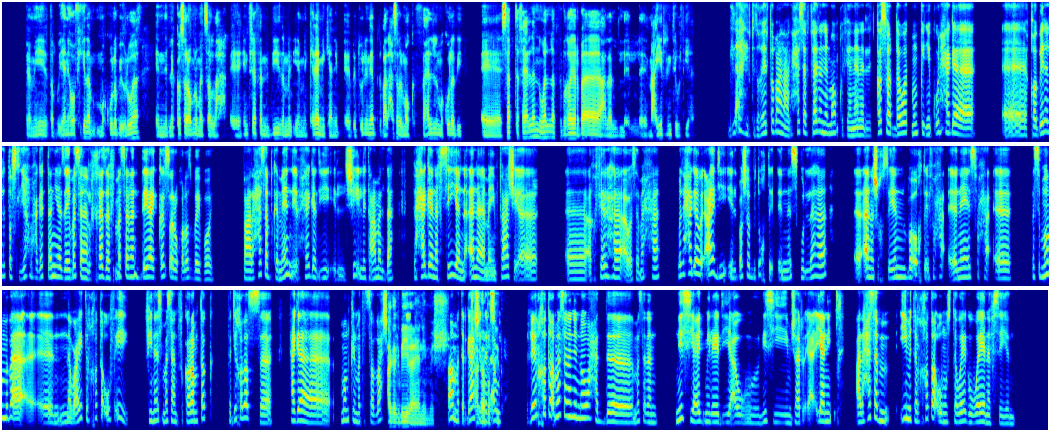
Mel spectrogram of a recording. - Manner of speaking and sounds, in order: tsk
- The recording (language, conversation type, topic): Arabic, podcast, إيه الطرق البسيطة لإعادة بناء الثقة بعد ما يحصل خطأ؟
